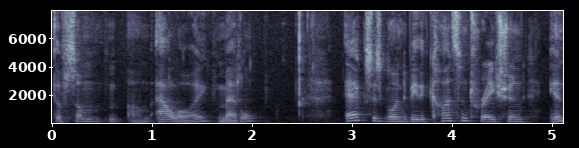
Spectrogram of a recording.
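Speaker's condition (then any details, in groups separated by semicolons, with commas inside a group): No condition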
